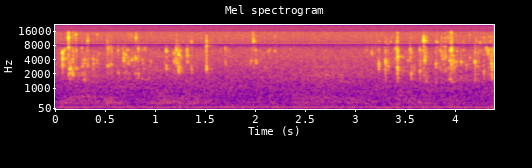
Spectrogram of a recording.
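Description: Very faint trickle of water poured slowly from a glass measuring jug into a bowl, heard as scattered small splashes and drips.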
